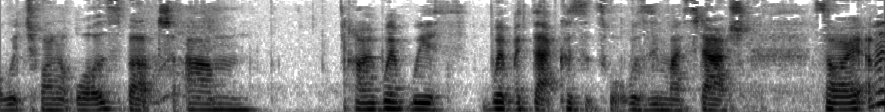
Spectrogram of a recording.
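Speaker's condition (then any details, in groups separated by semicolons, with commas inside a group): No condition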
